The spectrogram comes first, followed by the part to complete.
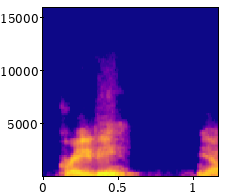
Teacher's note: And when that happened, the native English-speaking British people would say, gravy, yeah, with that rising intonation, which of course we understand means, would you like gravy? Yes or no?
